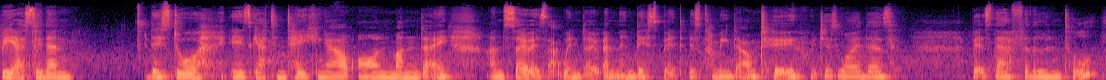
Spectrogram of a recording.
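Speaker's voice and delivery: slight, light whisper. Showing building work in progress, whispering a little so people won't hear. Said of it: "I'm whispering a little bit".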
